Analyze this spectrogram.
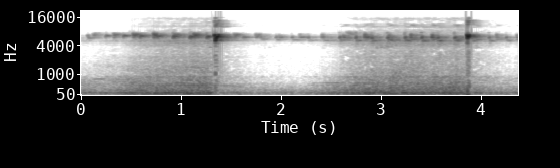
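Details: Female lovebird courting a male, giving a long ngekek chatter: a high, fast, buzzy trill of rapid pulsed notes that runs on with short breaks, broken by two sharp clicks, over a steady low hum.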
